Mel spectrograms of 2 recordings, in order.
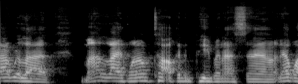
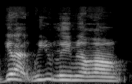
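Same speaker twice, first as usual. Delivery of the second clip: higher, sharp irritated brush-off; 6 semitones higher than usual. Retold or imitated. Wife brushing off husband who wants to talk, irritated. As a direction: snap at him to leave you alone.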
